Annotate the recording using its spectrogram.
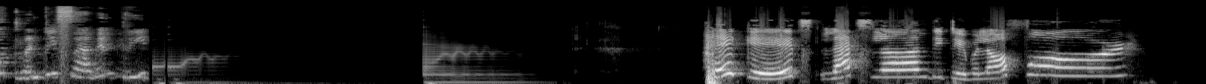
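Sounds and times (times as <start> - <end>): cartoon boing: 1.5 - 2.6, 4.2 - 5.6.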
